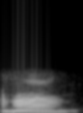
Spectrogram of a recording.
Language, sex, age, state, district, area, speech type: Odia, female, 45-60, Odisha, Sundergarh, rural, conversation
